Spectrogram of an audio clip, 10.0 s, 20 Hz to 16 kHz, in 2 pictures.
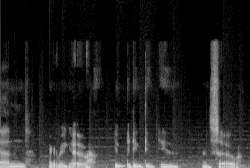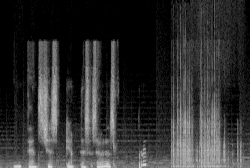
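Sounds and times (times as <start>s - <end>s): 
speech: 0.0s - 8.0s
dice rattling and tumbling across a hard tabletop: 8.4s - 10.0s.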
